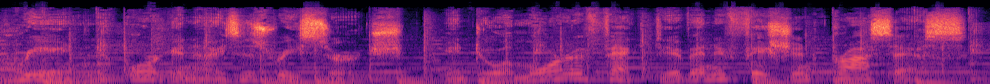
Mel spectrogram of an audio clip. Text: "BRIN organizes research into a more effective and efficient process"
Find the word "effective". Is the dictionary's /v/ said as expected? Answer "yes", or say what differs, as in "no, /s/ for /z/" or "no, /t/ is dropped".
yes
